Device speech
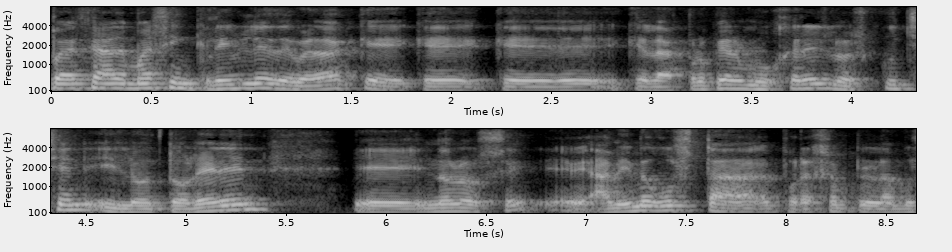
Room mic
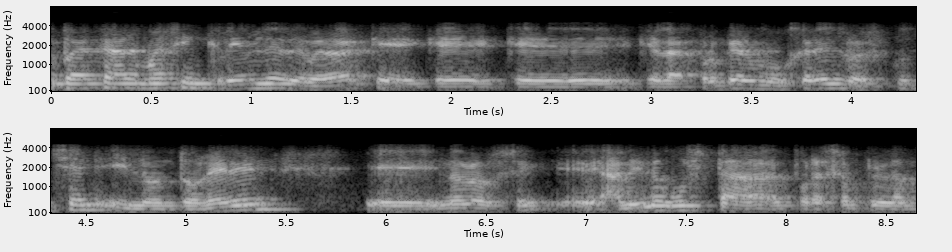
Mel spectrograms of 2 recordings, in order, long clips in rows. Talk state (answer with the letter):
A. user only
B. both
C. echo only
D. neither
C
